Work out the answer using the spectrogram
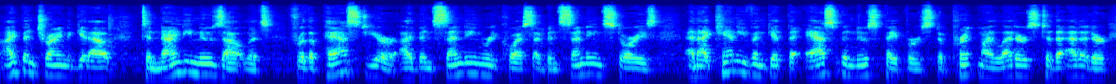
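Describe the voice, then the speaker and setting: A man's voice: mid-range voice, slight background noise. An American man speaking emphatically as a political candidate in an interview, listing grievances. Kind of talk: campaign interview.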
